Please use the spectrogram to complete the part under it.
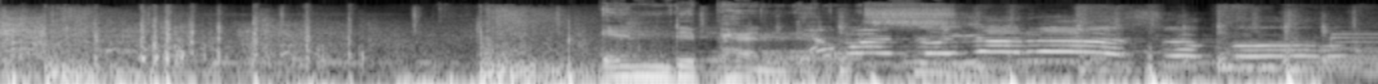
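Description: A volley of gunfire in a radio drama battle scene, a loud, dense burst of many sharp cracks over the first two seconds, then giving way to music with sustained tones.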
